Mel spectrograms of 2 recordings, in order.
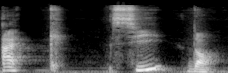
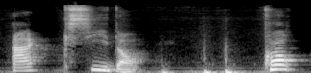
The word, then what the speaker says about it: accident: إذا كان لدينا حرفي سين متتاليين. في هذه الحالات التي سأتطرق لها اليوم، الأول ينطق بالكاف والثاني ينطق بالسين. أكسيدون، أكسيدون.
